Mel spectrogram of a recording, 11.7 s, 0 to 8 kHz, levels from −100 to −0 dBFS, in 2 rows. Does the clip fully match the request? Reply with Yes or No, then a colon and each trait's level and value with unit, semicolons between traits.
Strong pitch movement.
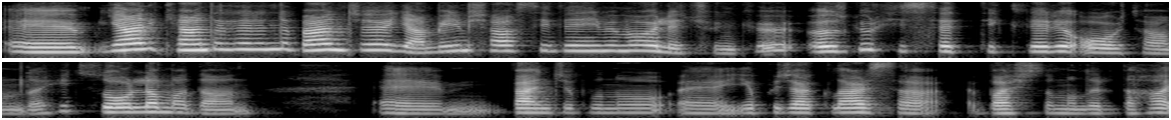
Yes: wide, 6.7 semitones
